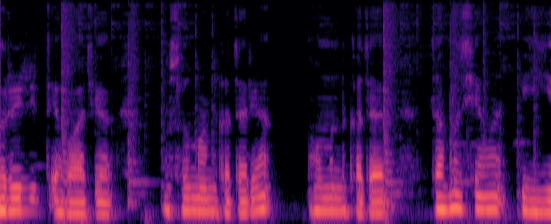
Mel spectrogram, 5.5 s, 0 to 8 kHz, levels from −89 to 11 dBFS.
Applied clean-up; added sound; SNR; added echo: classical method WPE with log-MMSE.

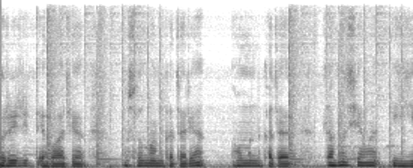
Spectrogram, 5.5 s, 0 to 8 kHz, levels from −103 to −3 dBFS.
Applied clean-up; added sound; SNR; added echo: none; Drum kit; 16 dB; reverberation time 0.4 s.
